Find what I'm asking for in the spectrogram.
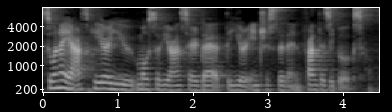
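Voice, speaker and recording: A woman's fairly low voice with a Polish accent, at a moderate pace with ordinary pitch variation. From Poland. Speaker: book vlogger. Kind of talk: casual vlog monologue.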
